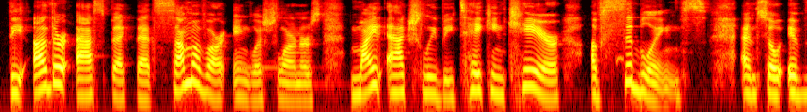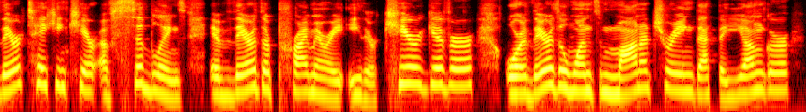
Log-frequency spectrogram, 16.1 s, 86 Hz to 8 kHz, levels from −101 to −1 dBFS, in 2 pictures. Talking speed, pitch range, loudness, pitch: 140 wpm, 165-225 Hz, -19 LUFS, 190 Hz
